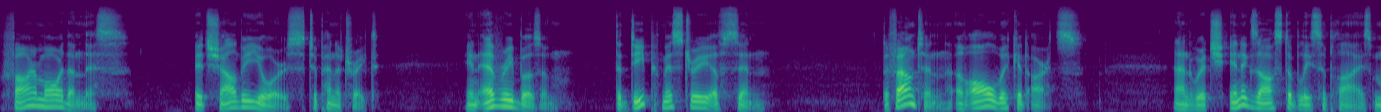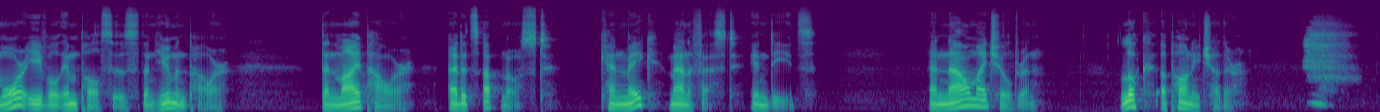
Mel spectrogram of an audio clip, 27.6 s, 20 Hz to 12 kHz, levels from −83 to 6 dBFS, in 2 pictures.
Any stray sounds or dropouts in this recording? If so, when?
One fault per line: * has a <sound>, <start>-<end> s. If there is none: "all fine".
* has a sigh, 26.8-27.4 s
